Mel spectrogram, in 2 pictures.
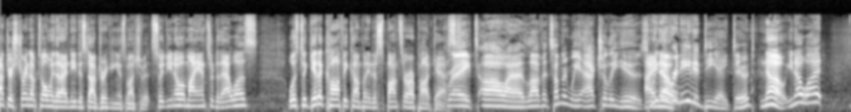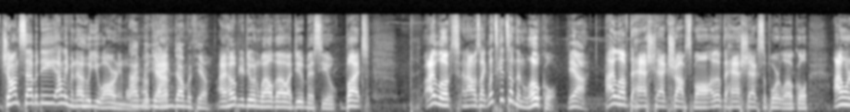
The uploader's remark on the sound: We are live, for the first time ever, from The Raleigh Night Market. Live in the middle of a holiday market in a park in Downtown Raleigh, NC.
